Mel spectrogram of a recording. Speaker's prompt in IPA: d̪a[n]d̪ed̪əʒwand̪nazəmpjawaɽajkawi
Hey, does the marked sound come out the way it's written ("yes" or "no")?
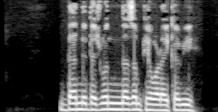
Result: yes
